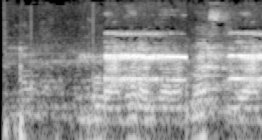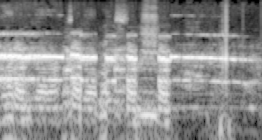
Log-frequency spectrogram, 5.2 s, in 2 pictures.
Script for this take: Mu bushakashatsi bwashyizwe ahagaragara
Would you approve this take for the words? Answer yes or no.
no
